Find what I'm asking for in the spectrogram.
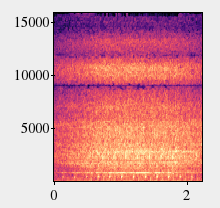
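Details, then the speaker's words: Chrysler Newport revived after sitting about 22 years, idling: a faint thin whine or suction noise rides above the engine beat, coming from the newly installed fuel pump; a known issue with new pumps. "I don't know if you can hear that over camera, but the fuel pump makes this weird noise. And I did a little bit of research and it doesn't seem to be like too uncommon."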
